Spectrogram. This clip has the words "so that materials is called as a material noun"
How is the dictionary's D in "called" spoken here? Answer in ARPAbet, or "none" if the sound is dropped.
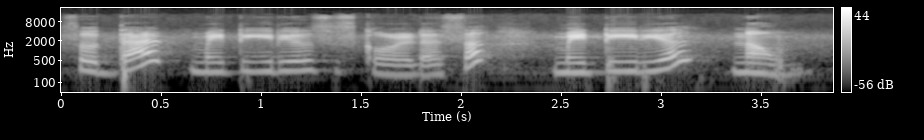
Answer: D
